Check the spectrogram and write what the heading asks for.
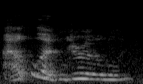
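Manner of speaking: very soft, low mock denial; imitated meek denial. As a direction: mumble a denial as someone caught out. Acting out Clifford's small denial.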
